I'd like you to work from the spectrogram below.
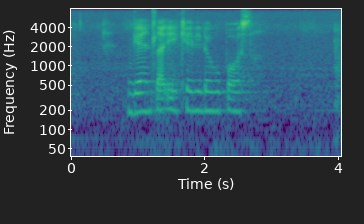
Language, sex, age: Zulu, female, 19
